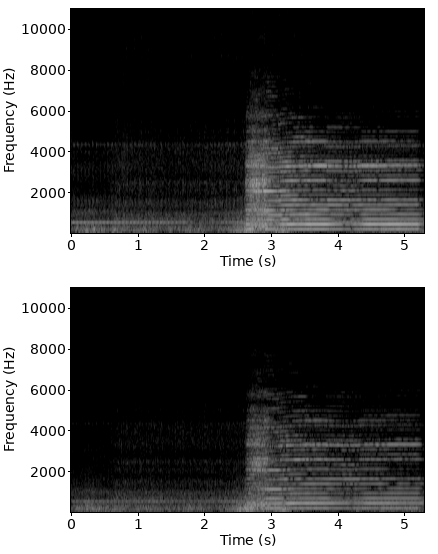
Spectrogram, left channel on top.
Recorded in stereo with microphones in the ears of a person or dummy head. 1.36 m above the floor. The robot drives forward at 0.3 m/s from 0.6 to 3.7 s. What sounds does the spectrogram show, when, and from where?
2.6 s a violin: 55° left (ahead or behind), 0.6 m; by 5.2 s 35° left (ahead or behind), 0.8 m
